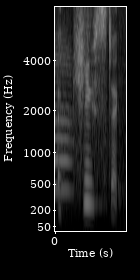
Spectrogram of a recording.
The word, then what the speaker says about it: acoustic: on the second syllable it is on the second syllable over here okay acoustic acoustic acoustic acoustic right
